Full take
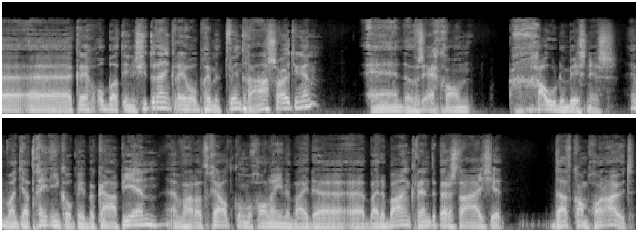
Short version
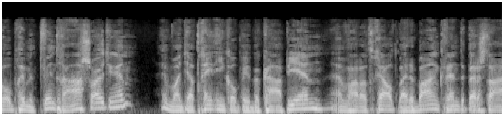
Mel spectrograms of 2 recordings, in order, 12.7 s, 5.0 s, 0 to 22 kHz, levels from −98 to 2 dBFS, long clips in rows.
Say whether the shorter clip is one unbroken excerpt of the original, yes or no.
no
